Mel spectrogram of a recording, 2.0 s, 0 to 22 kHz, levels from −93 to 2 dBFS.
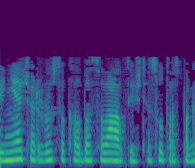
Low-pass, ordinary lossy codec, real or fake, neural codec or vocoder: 5.4 kHz; MP3, 24 kbps; fake; autoencoder, 48 kHz, 128 numbers a frame, DAC-VAE, trained on Japanese speech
